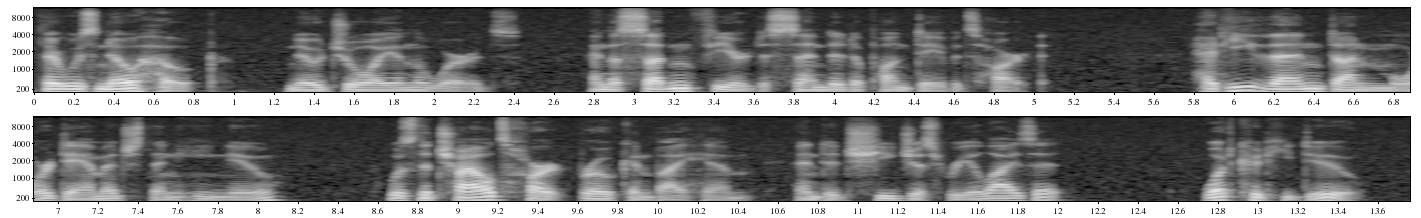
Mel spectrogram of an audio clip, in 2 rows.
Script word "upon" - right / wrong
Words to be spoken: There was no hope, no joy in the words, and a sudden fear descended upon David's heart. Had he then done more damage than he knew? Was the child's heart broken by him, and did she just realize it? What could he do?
right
